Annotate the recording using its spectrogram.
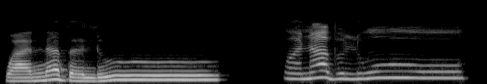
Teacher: we have qalqala here, so we have a jerk on the ba, and then a vaw mother here, so we have to elongate for 2 seconds.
